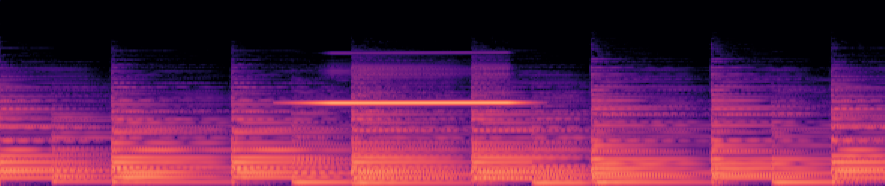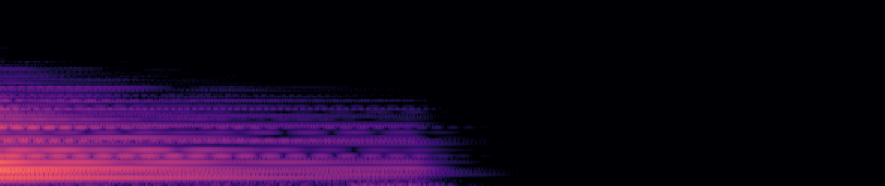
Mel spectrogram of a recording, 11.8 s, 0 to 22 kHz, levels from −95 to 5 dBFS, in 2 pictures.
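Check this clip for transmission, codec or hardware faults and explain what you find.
One fault is present, a loudspeaker feedback squeal. From 1.82 to 3.66 s, a microphone re-amplifies its own loudspeaker, and the loop gain exceeds one at 2.3 kHz, so that tone grows by itself. A pure tone swells over a few tenths of a second to roughly 10 dB above the sound. On a spectrogram it is a bright horizontal line, and the waveform envelope bulges.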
